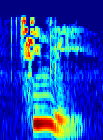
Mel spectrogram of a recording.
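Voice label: "清理", Mandarin Chinese; chinese flashcards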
